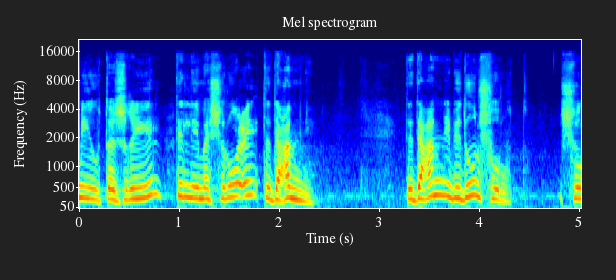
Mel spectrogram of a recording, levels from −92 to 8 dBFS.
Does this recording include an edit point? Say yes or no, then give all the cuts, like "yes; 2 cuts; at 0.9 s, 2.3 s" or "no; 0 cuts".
yes; 2 cuts; at 0.9 s, 1.8 s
